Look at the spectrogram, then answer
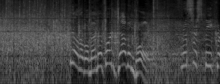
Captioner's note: applause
